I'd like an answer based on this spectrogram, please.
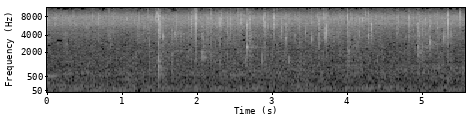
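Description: Besan-battered stuffed green chilli pakoras deep-frying in hot oil in a kadhai: a steady sizzle with scattered crackles and pops.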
